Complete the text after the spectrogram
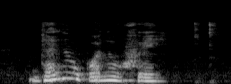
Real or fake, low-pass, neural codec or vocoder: fake; 7.2 kHz; vocoder, 44.1 kHz, 128 mel bands, Pupu-Vocoder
